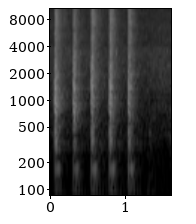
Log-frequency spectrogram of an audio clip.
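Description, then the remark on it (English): Five firm, evenly spaced knocks on a hotel room door, fairly loud, in a quick steady rhythm with no voices. “I'm going to go knock on a few doors and see what I can do.”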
